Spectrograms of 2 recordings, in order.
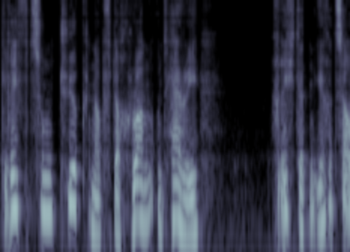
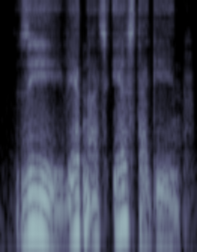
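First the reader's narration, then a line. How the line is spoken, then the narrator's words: Growl. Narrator (German): knurrte Ron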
